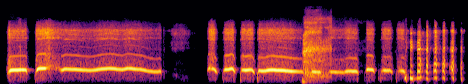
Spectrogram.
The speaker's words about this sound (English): Can you do a party trick or something quirky? I can whistle with my hands. Oh yes. Yeah, let's see if I can get this.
